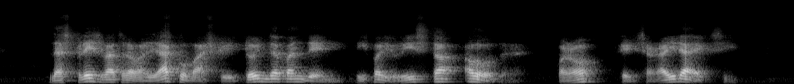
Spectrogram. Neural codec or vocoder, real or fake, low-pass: codec, 24 kHz, 0.5 kbps, DualCodec; fake; 10.8 kHz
